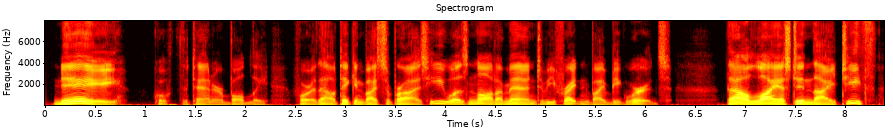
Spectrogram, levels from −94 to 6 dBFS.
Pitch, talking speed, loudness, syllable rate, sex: 115 Hz, 170 wpm, -19 LUFS, 4.7 syllables/s, male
